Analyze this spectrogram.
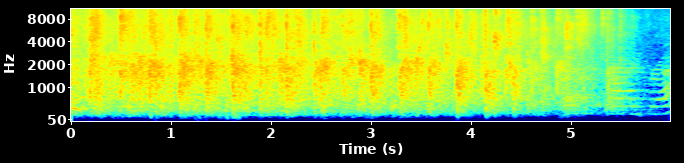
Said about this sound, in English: So with no further ado, let's have them come on up and share with us. And a rousing round of applause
